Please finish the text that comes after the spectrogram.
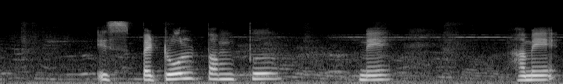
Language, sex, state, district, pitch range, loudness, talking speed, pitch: Hindi, female, Rajasthan, Jaipur, 210-250 Hz, -17 LUFS, 55 wpm, 235 Hz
